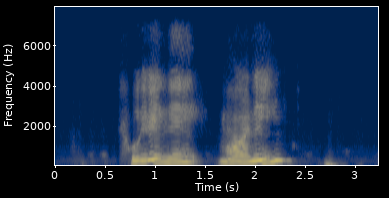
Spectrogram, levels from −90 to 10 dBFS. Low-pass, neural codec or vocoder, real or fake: 7.2 kHz; codec, 16 kHz, 1 kbps, FreqCodec, smaller model; fake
